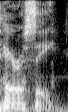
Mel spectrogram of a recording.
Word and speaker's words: heresy: Hearsay. I think that's what it's pronounced. Is it heresy? It's heresy.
